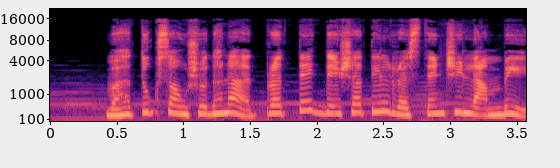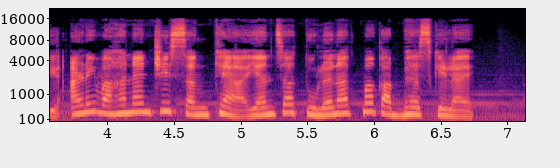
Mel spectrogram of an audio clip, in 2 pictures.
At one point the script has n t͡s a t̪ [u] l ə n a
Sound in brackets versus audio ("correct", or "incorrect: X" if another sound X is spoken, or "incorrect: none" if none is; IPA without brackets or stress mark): correct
